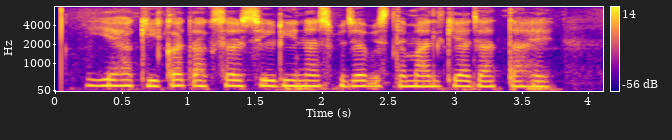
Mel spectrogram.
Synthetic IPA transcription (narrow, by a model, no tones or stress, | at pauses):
jeɦɐqiːkət̪ɐksəɾsiːɖinɐsbd͡ʒɐbɪst̪eːmaːlkijad͡ʒaːt̪aɦɛː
